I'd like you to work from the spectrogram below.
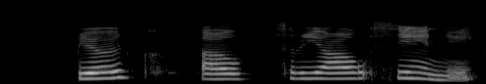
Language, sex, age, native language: Icelandic, male, 6, Icelandic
